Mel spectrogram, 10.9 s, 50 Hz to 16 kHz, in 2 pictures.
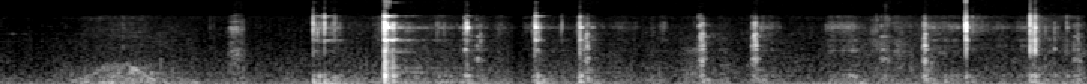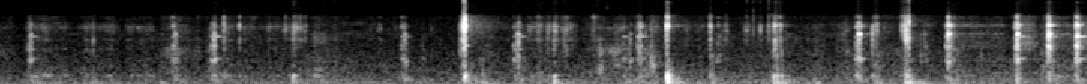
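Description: Irregular metallic clicks and ticks from a TH350 transmission's roller clutch and the drum around it as the drum is worked on and turned by hand, the rollers clicking in the clutch's freewheeling direction. The clicks start about a second and a half in and come faster toward the end.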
